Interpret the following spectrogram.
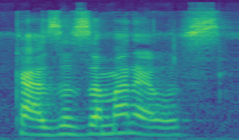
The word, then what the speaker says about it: casas amarelas: we should say casamareles so it's a z sound if you say just the word casus it's casus casas amarelas but when we connect we say casa zamarellas casas amarels okay another example how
